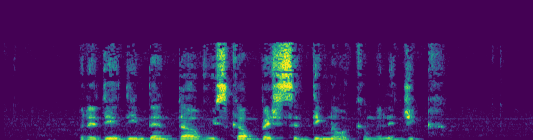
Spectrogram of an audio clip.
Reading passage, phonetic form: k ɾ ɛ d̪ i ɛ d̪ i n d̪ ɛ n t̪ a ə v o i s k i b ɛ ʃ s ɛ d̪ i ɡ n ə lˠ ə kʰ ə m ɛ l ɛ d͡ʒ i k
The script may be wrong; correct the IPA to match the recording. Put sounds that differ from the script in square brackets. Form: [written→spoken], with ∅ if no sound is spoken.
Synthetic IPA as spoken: [k→p] ɾ ɛ d̪ i ɛ d̪ i n d̪ ɛ n t̪ a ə v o [i→j] s k [i→a] b ɛ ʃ s ɛ d̪ i ɡ n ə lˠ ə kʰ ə m ɛ l ɛ d͡ʒ i k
